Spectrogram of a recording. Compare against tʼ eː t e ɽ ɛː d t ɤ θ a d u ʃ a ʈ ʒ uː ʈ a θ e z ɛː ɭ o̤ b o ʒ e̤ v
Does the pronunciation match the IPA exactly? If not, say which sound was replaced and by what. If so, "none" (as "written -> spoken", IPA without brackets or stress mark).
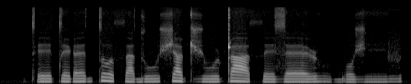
u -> uː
